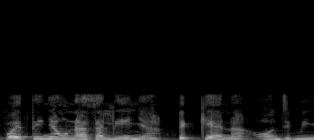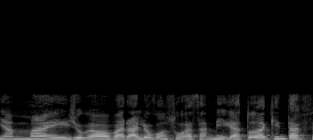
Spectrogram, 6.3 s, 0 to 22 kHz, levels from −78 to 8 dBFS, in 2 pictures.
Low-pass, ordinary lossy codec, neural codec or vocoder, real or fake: 7.2 kHz; none; none; real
